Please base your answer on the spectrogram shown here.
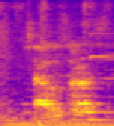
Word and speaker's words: Salazar: That's how you pronounce it. Salazar.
